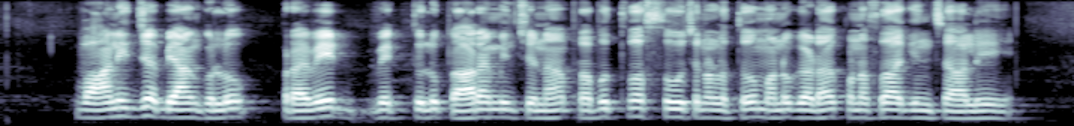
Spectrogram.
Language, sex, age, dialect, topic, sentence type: Telugu, male, 18-24, Utterandhra, banking, statement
